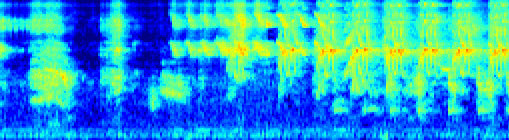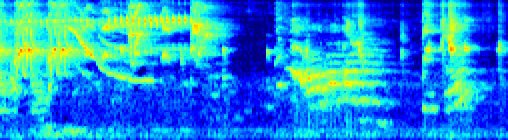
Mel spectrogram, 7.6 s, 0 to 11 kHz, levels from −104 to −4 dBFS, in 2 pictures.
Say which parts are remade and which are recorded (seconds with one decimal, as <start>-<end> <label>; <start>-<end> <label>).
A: 0.0-2.0 remade; 2.0-6.0 recorded; 6.0-7.6 remade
